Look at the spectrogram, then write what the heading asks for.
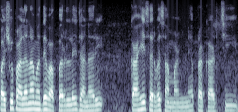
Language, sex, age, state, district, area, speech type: Marathi, male, 18-30, Maharashtra, Nagpur, urban, spontaneous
